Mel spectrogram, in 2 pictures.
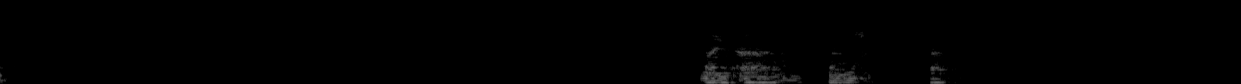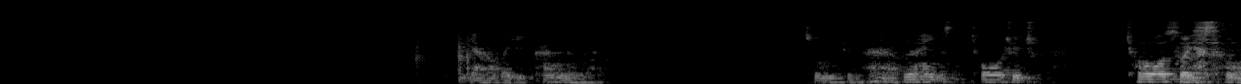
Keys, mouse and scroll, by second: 2.7 click, 5.2 click, 5.7-7.0 scroll, 9.0 click, 10.9 click, 12.8 click, 14.2 click, 14.5 click, 15.9 ctrl+v, 17.0 Return, 21.6 click, 23.5 click.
